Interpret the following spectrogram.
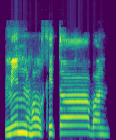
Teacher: নুন সাকিনের পরে হুরুফে হালকির 6টি অক্ষরের মধ্যে থেকে হা এসেছে, তাই নুন সাকিনকে বিনা গুণায় জাহির করে তাড়াতাড়ি পড়তে হবে।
